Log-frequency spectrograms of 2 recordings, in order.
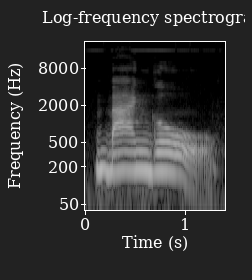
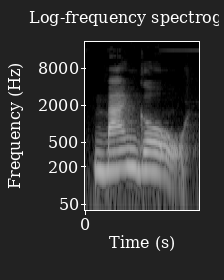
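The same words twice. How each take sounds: No difference in how they are said.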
